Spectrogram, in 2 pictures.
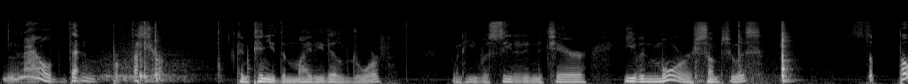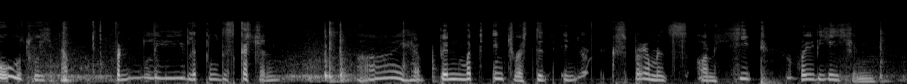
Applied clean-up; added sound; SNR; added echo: none; Drawer open or close; 10 dB; none.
